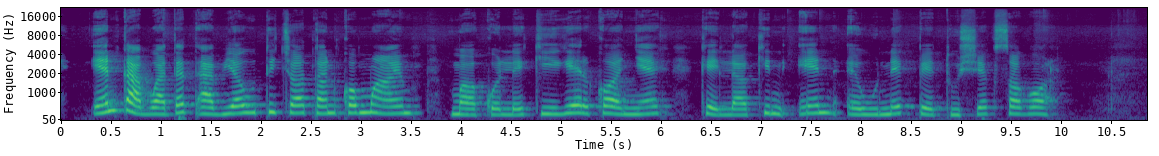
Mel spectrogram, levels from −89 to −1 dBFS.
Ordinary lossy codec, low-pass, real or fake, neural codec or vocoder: none; none; real; none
